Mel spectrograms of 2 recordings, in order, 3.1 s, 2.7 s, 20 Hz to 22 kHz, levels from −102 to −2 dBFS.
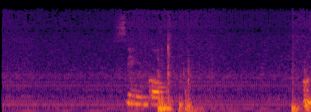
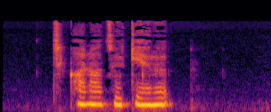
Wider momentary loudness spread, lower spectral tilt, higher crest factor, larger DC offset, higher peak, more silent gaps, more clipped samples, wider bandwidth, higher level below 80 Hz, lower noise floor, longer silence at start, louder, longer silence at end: first, 26 LU vs 11 LU; first, -7.5 dB/octave vs -5 dB/octave; about the same, 18 dB vs 16 dB; neither; second, -18 dBFS vs -8 dBFS; neither; neither; first, 16.5 kHz vs 11.5 kHz; first, -52 dBFS vs -62 dBFS; second, -58 dBFS vs -66 dBFS; second, 0.05 s vs 0.55 s; second, -35 LUFS vs -23 LUFS; second, 0 s vs 1 s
